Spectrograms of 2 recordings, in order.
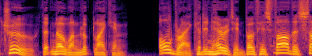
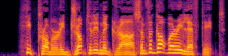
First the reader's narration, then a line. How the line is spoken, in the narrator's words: snorted Albrecht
